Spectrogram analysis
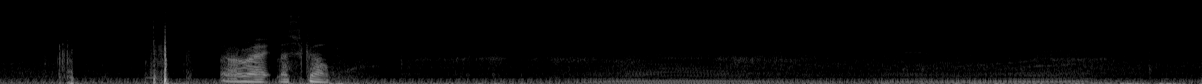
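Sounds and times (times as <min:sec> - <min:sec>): motorcycle engine accelerating: 0:04.0 - 0:12.0.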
